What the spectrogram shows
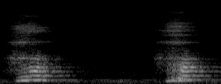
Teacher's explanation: The rounded or two-eyed ha is pronounced from halqe aqsa which is the lower portion of our throat and it is towards our chest. Ha, ha. This is golite or circular or two-eyed ha.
